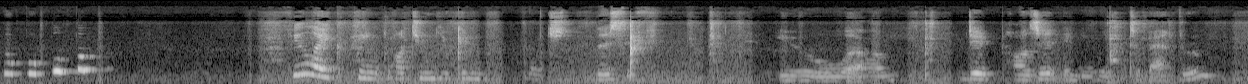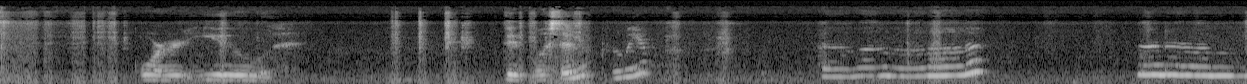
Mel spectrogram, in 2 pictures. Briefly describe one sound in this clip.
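A young child talks nearby with animation.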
